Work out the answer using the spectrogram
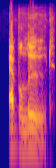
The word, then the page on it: evolute: American English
